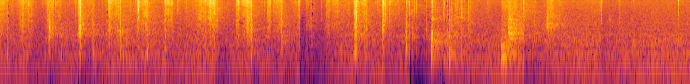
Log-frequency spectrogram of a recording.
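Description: A tarot deck shuffled by hand: an irregular run of quick card clicks and rustles over a steady low hum.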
